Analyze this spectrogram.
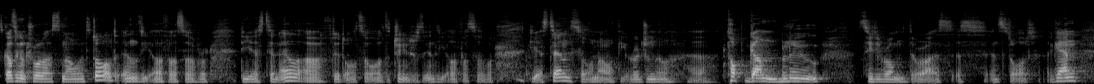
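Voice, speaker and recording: This man talks at a fairly quick clip with a strong German accent. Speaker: vintage computer collector and video maker. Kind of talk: hands-on tutorial commentary. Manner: fast; halting, many fillers.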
